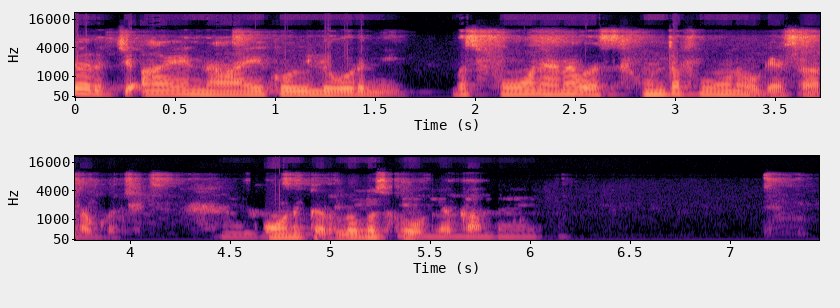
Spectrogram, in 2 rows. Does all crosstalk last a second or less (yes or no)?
no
